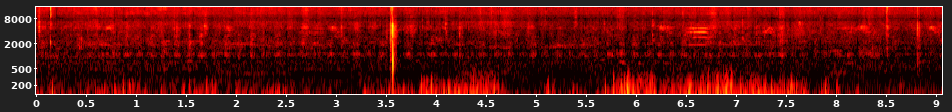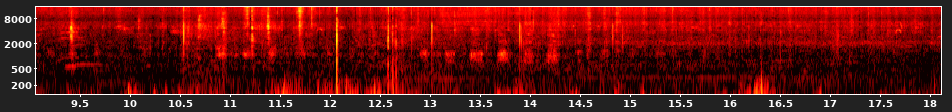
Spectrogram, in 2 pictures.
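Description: A litter of puppies suckling from their mother dog, with a few faint short squeaks around the middle, over gusty wind rumbling on the microphone and a few sharp clicks.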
